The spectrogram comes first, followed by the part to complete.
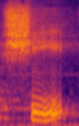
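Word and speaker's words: し: Tapi karena ini cara bacanya pun bukan si, tapi ada haknya ya, shi.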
